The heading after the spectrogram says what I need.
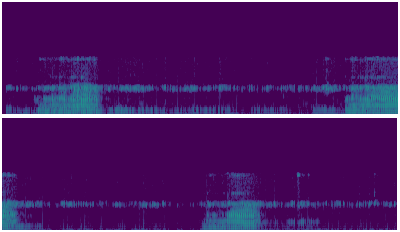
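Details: English Bulldog snoring loudly while asleep, captured on CCTV: loud, rough snores, three long snoring breaths over about twelve seconds, with a steady hum in the background.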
